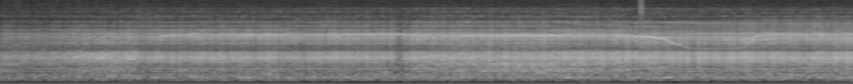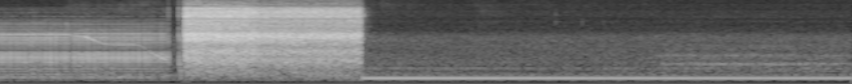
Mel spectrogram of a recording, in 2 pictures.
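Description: Droning background sound with a thin high tone that slides down and back up twice. About eight seconds in it is cut by a loud burst of static lasting about a second, then gives way to a steady low hum.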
